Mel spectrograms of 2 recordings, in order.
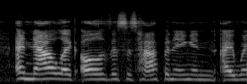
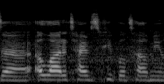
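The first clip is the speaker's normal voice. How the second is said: normal talking voice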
